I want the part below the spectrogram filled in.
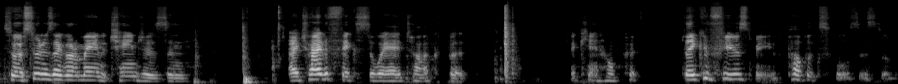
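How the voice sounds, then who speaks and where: A woman's voice: medium pitch, expressive, moderate pace, bright, forceful tone. A woman from Massachusetts with a mixed New England accent, chatting casually as a podcast guest and laughing. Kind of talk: casual chat.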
